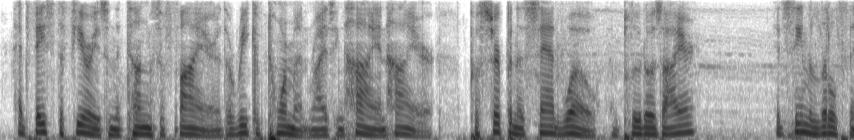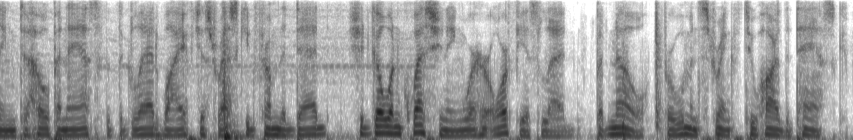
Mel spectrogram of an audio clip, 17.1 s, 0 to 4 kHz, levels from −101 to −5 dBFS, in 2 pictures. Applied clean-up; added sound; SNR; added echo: none; Engine starting; 14 dB; none.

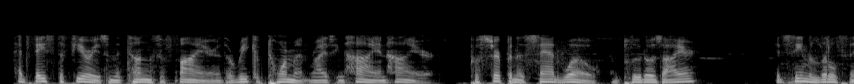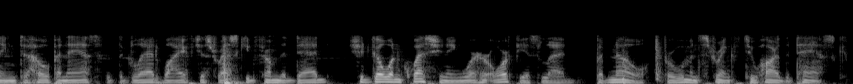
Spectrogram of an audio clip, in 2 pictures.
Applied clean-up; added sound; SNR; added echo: classical method log-MMSE.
